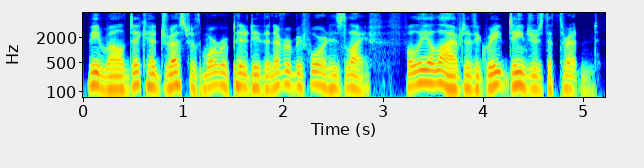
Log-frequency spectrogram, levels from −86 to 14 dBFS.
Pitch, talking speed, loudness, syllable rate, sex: 130 Hz, 240 wpm, -17 LUFS, 7.1 syllables/s, male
